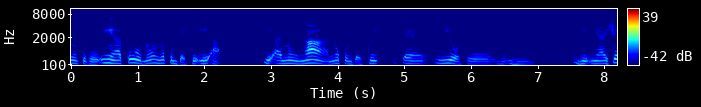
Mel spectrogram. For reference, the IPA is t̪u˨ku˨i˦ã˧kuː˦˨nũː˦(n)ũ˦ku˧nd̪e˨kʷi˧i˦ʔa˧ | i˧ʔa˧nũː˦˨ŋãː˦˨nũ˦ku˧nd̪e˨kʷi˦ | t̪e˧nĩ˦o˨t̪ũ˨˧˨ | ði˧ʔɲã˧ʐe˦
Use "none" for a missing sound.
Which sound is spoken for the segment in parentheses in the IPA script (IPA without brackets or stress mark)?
n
